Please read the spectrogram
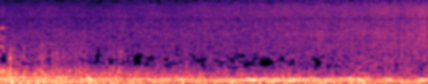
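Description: Small motor craft's engine running steadily at speed, over the constant rush of water and wind.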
